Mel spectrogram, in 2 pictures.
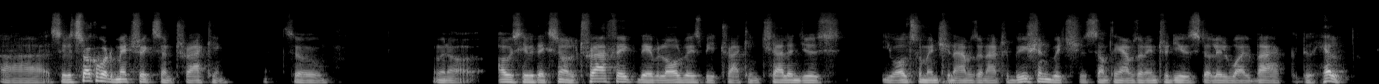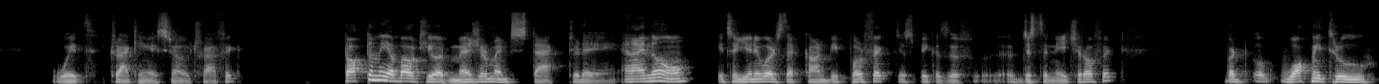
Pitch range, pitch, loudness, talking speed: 95-120 Hz, 100 Hz, -25 LUFS, 160 wpm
